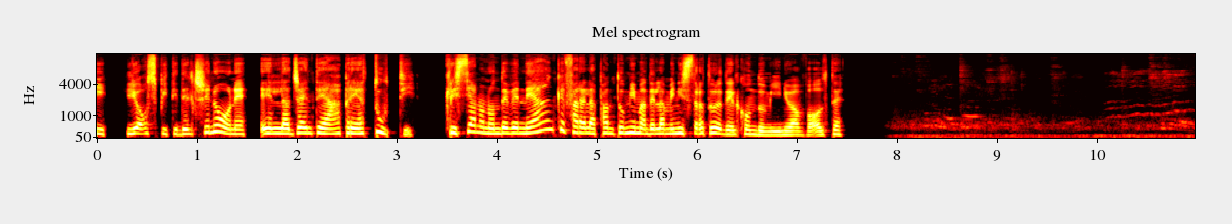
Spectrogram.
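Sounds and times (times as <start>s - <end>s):
speech: 0.0s - 7.6s
crowd of many children shouting and chattering in an apartment building: 7.9s - 10.9s.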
